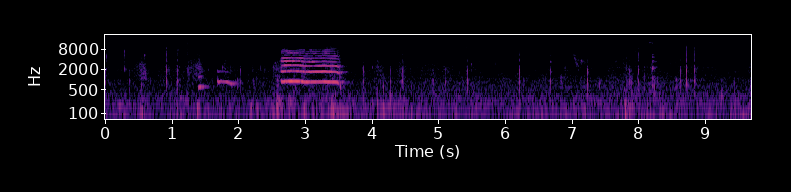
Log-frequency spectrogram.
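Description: A cat meowing: two short calls, then about three seconds in one loud meow lasting about a second on an even pitch. Faint scattered ticks and taps around it.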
